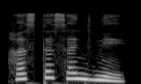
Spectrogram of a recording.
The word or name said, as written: ಹಸ್ತಸಂಜ್ಞೆ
